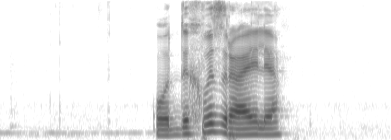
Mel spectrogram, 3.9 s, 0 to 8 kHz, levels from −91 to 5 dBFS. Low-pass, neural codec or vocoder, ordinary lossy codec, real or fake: none; none; none; real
